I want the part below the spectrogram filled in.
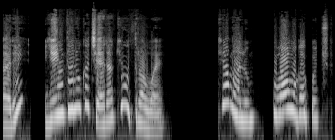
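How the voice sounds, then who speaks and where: A woman's voice: high-pitched, sing-song, normal speed, a little mellow, no echo, clean studio sound, pitched above the performer's own voice. A woman voicing a young newlywed daughter-in-law, questioning and put-upon, in a cartoon moral story. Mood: puzzled.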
